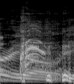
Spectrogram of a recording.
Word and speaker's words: Purgatorio: Just real quick off the top, is the episode pronounced Purgatorio or like Purgatorio? Yeah. Like, it's a me, Purgatorio. – Purgatorio.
